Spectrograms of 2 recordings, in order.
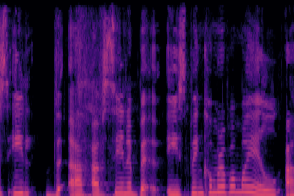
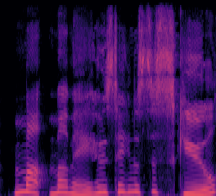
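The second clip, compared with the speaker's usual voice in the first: put-on posh child voice, much higher; 3 semitones higher than usual. A speaker imitates one of their kids, in a posh child voice. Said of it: "our kids are so posh".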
